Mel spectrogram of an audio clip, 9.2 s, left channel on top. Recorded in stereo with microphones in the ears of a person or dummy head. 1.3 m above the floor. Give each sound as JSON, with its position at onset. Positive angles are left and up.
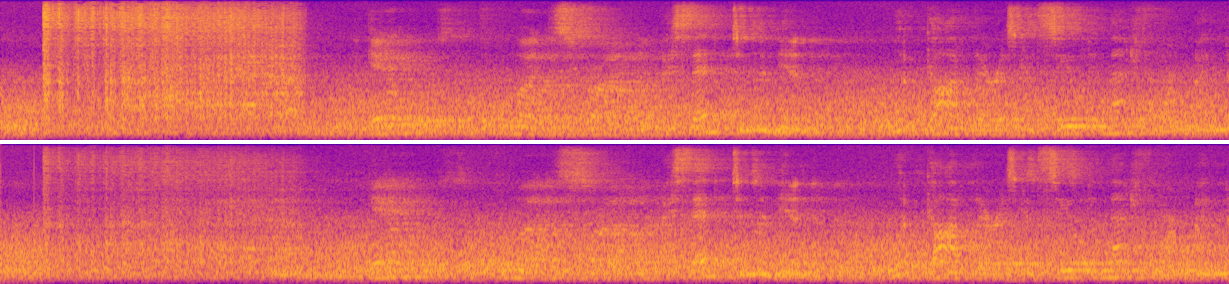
{"t": 0.3, "sound": "sawing", "side_deg": 45, "distance_m": 0.6}
{"t": 2.6, "sound": "a man speaking", "side_deg": 35, "distance_m": 5.0}
{"t": 5.0, "sound": "a man speaking", "side_deg": -5, "distance_m": 2.5}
